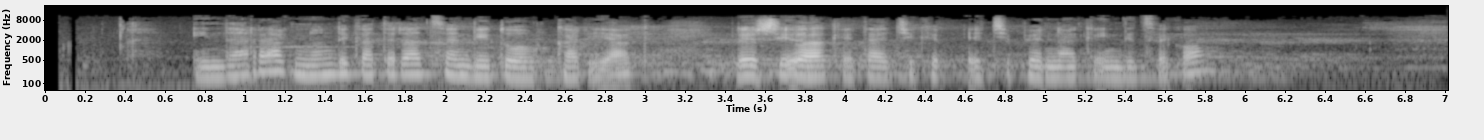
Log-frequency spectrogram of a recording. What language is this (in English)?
Basque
